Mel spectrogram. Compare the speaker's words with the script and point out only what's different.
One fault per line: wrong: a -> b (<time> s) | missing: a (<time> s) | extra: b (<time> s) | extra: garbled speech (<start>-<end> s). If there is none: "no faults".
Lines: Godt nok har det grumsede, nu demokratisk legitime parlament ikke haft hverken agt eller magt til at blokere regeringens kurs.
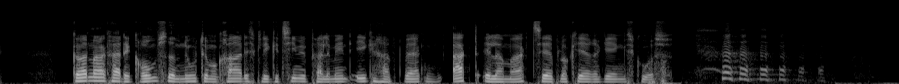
no faults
